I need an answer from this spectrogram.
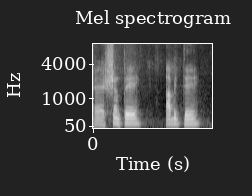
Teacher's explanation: você não fala o R, você fala E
